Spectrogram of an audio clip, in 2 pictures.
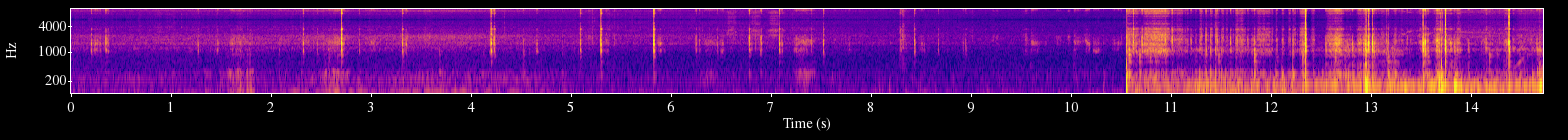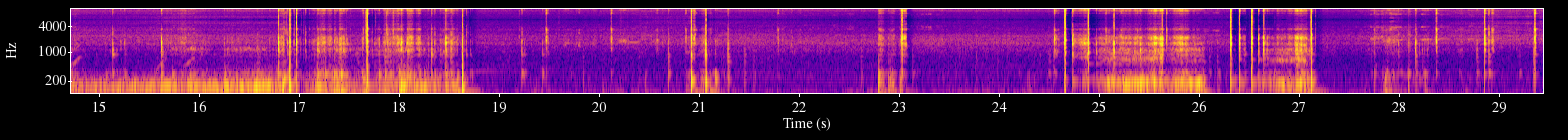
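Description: Riding noise picked up by a camera mounted on a bicycle: light clicks and rattles, then from about ten seconds in some eight seconds of loud rumble and buffeting, with shorter loud bursts near the end.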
